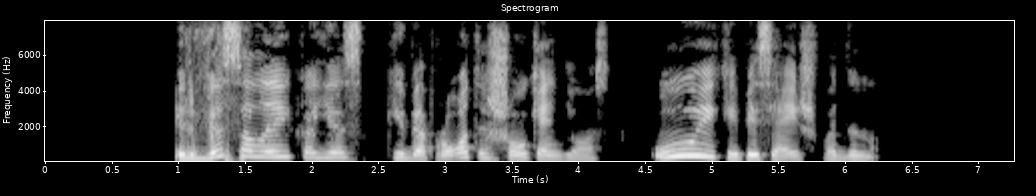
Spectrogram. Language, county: Lithuanian, Kaunas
